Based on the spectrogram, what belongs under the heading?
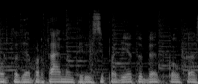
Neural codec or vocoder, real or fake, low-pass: none; real; 14.4 kHz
